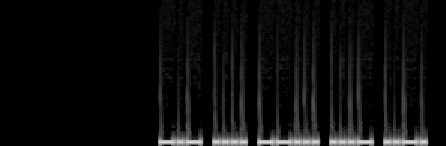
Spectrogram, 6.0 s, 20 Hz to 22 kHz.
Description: Morse code, heard as a keyed tone, about 20 wpm, 700 Hz. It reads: KH7VF
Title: USA Call Signs - 5 Characters - Repeated 2x - 20wpm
